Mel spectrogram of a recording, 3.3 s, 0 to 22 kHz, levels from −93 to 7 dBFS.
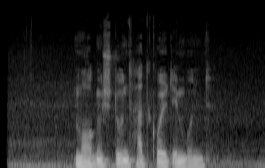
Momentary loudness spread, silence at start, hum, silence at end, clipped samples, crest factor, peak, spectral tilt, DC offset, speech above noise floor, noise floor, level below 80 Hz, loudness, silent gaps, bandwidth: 23 LU; 0.15 s; none; 0.7 s; under 0.1%; 16 dB; -14 dBFS; -8.5 dB/octave; under 0.1%; 27 dB; -54 dBFS; -48 dBFS; -29 LUFS; none; 9.2 kHz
